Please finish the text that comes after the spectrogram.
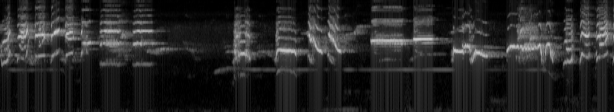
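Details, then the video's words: Oriental magpie-robin, a kept songbird, singing in a lively gacor ngeplong style used to provoke other magpie-robins; bright whistled phrases and rapid chattering trills high in pitch, broken by a short pause near two seconds, with a steady faint tone underneath. "Suara Kacer Gacor Ngeplong Ampuh Memancing Emosi Kacer Lain"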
